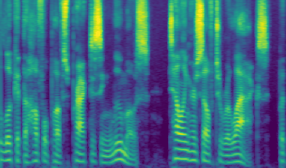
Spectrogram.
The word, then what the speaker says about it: Lumos: That's not how you use Lumos! 40. Which serious little badger is walking at night? Pruning spell promotion. Even though your spell is Lumos, your syllables aren't stressed right. It's Lu-mos.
